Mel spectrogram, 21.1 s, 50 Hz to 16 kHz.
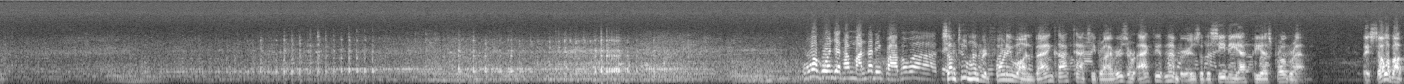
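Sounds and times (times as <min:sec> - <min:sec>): vehicle engine running: 0:00.0 - 0:20.8.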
